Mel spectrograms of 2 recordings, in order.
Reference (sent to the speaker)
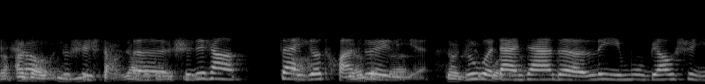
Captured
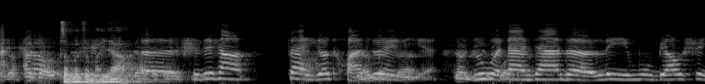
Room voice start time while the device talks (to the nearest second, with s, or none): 1 s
